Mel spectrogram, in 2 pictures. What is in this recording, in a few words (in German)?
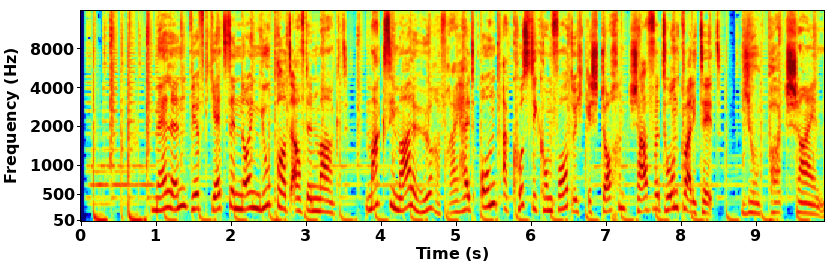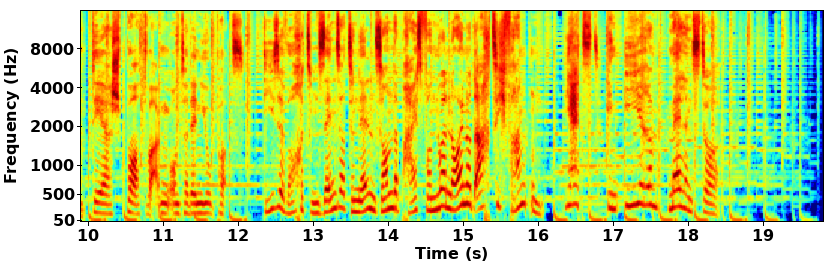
reisserisch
